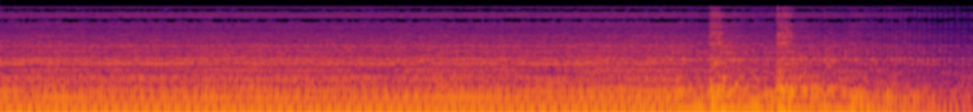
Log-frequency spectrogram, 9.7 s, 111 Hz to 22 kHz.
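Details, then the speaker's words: Toro 518 ZE snowblower, single-cylinder engine idling with the auger drive belt disengaged after oil refill, checking the auger does not spin at idle; steady even low beat, a couple of brief knocks near the end, then winds down; normal idle. "i'm going to turn it on and we'll see if it'll idle without the auger spinning"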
